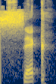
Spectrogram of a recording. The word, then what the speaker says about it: Sikh: it's like I know the actual pronunciation of the religion is sick but when you're like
